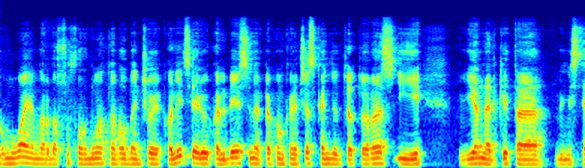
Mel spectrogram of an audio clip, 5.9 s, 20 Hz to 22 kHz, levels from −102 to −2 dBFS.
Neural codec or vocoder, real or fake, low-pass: codec, 44.1 kHz, 3.4 kbps, Pupu-Codec; fake; 14.4 kHz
